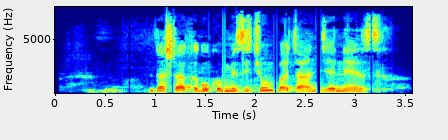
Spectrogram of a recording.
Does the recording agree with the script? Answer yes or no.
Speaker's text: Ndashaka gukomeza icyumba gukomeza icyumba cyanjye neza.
no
